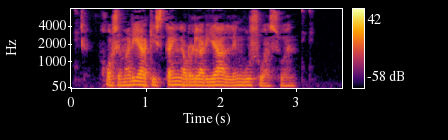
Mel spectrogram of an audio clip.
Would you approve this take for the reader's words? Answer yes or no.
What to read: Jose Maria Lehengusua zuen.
no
